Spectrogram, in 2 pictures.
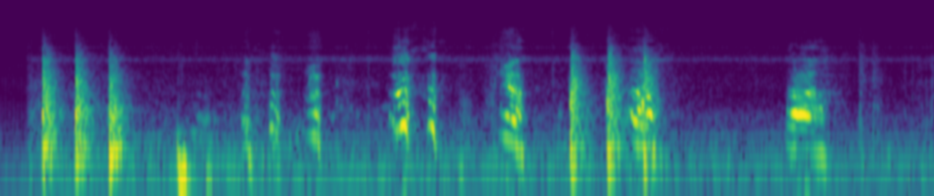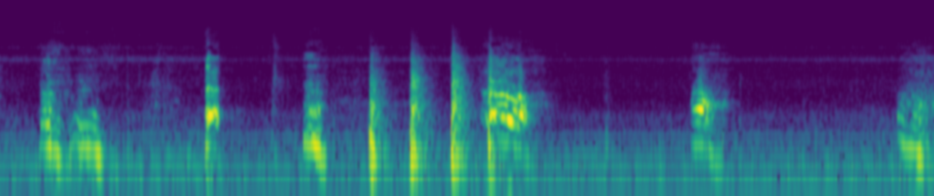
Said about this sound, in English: Here's a knocking indeed.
